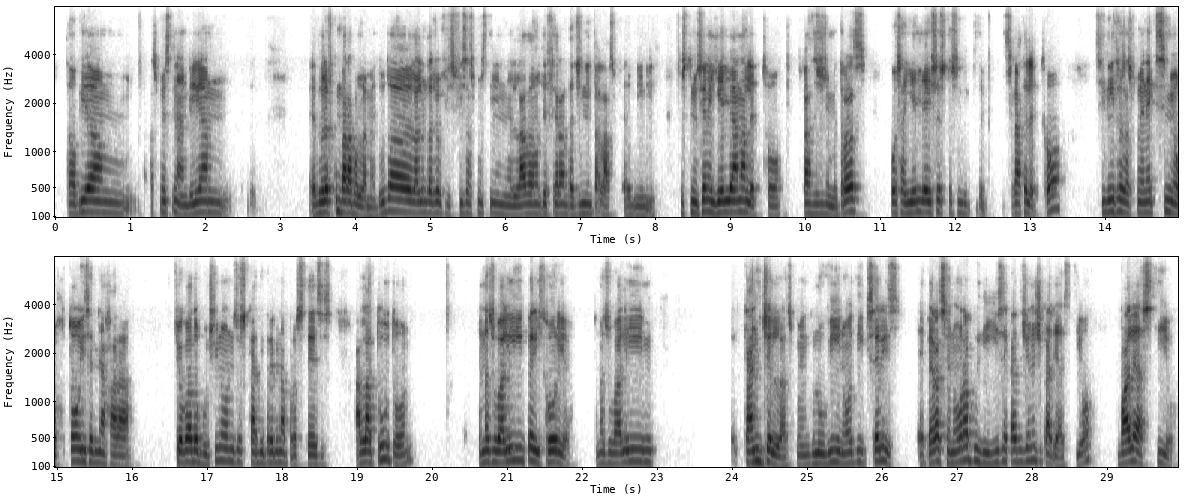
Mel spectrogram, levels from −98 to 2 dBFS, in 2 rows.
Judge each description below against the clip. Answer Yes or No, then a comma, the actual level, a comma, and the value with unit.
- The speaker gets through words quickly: Yes, fast, 175 wpm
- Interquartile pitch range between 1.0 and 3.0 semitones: Yes, average, 2.7 semitones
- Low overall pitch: No, medium, 155 Hz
